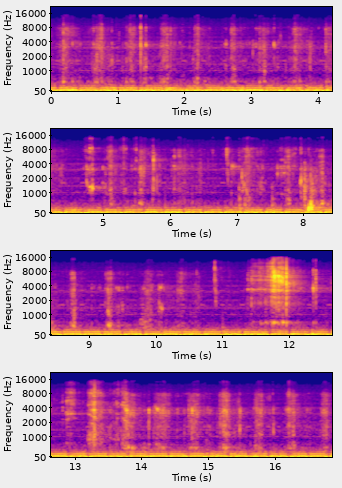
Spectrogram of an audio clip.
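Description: Close-up chewing of crisp apple: a steady, rhythmic crunching of about three chews a second, with one louder, brighter crunch of a fresh bite around twelve seconds in.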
